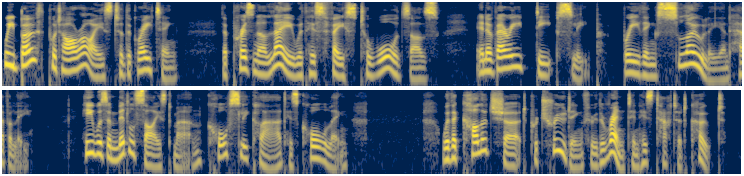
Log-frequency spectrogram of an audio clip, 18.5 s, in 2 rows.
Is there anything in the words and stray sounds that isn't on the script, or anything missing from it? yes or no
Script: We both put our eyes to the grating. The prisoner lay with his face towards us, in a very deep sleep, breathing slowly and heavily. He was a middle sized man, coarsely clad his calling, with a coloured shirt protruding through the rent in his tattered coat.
no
